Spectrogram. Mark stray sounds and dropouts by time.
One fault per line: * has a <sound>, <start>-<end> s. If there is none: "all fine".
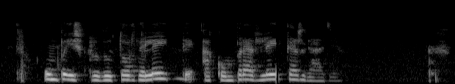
* has a dropout, 2.8-2.8 s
